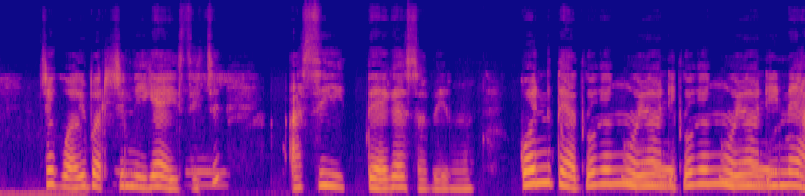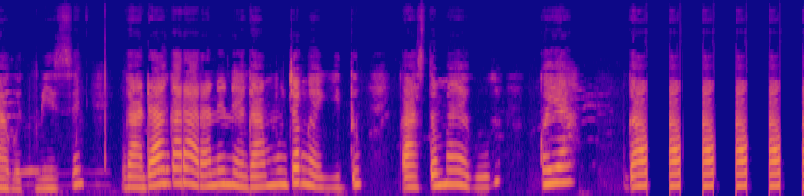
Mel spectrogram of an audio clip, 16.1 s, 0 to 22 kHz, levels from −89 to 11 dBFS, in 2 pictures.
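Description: At 6.69 s the speech jumps back and plays again. This is a stream segment repeated: the same segment was queued twice. About 0.98 s of audio repeats, running to 7.67 s. A small blip marks the jump back.

From 14.52 s to the end, a stutter with silent gaps takes over. A 104 ms burst returns four times. Each is followed by 229 ms of digital silence, a 333 ms cycle. The likely cause is a stalled stream replaying its last fragment. The speech meant for that stretch is lost.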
